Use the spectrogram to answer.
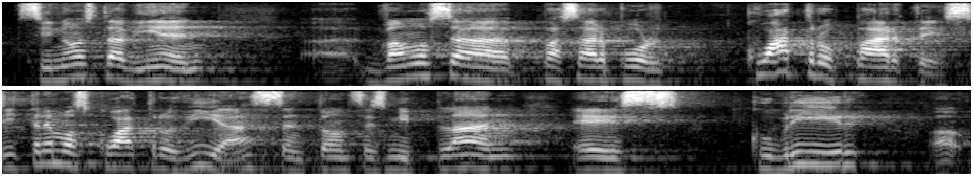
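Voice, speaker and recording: A man from Southern California with an American English accent, a pastor teaching a theology class in his second language, friendly and self-deprecating, pausing and restarting often. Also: a little high. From Southern California, USA. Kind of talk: classroom lecture. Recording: echoey hall, long reverb.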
